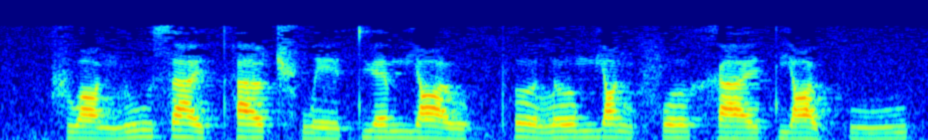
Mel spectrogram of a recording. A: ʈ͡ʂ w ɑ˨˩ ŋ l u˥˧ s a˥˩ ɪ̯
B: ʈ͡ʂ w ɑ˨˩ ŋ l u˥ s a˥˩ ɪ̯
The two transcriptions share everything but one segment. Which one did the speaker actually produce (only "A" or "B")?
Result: B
